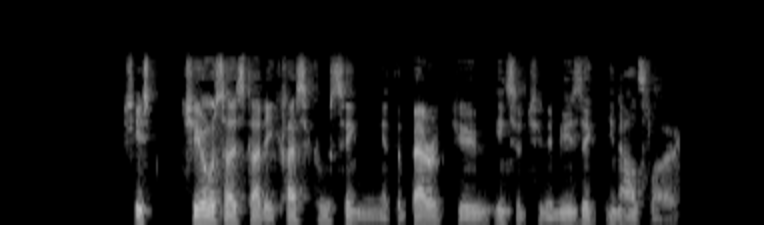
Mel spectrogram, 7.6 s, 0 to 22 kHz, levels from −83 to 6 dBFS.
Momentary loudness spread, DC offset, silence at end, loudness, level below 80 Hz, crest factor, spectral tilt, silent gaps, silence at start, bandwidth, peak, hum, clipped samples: 13 LU; under 0.1%; 0.85 s; -29 LUFS; -68 dBFS; 22 dB; -3 dB/octave; 1.64-1.80 s; 1.25 s; 8.2 kHz; -10 dBFS; none; under 0.1%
